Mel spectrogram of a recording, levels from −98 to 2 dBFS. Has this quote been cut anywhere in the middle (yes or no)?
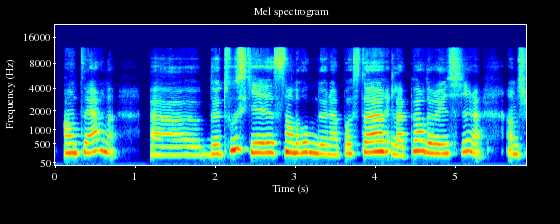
yes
